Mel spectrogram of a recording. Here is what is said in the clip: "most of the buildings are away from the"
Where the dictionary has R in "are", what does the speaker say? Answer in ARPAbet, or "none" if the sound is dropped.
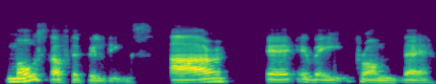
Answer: R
